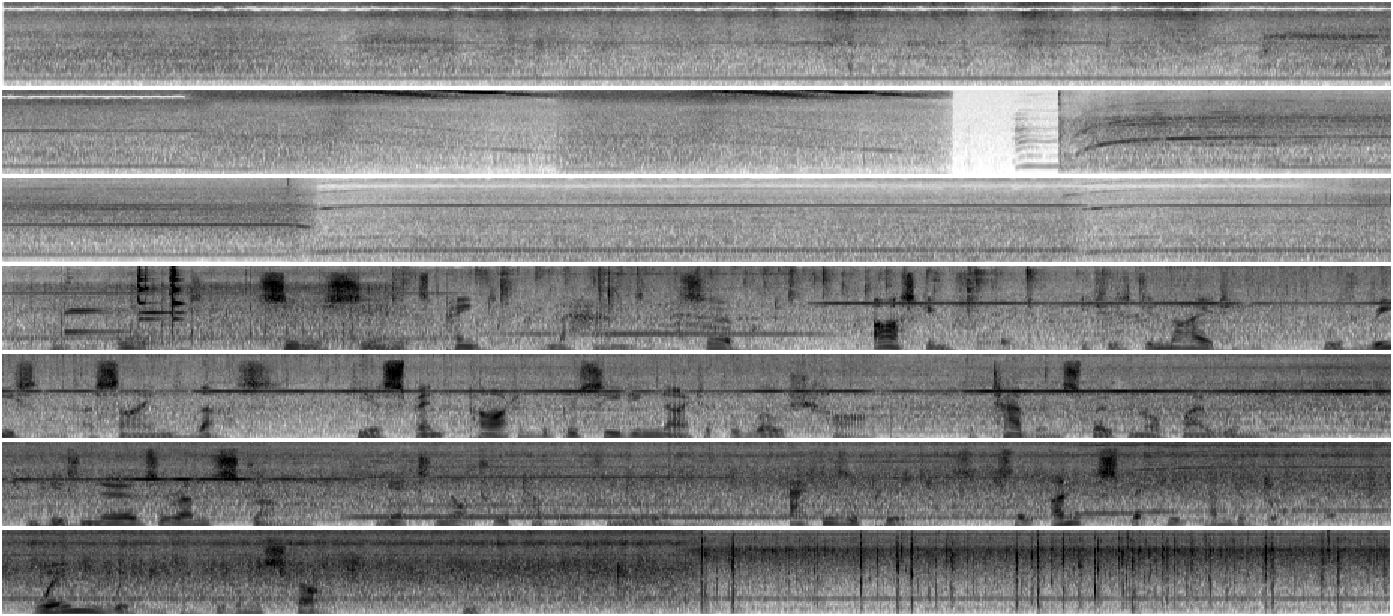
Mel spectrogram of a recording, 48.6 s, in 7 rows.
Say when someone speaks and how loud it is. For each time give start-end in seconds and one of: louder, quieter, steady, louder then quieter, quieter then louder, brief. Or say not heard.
21.1-44.1 steady.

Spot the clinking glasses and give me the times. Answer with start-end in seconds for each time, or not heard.
21.1-21.8.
